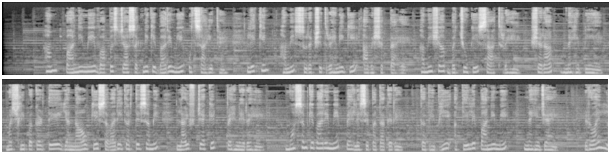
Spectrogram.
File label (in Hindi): Life Saving HINDI; Water Safety Community Announcement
